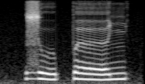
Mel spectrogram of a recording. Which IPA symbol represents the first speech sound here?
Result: z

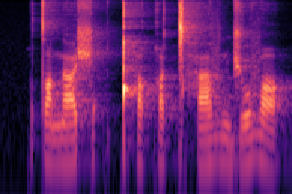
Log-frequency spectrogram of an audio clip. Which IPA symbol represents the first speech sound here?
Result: t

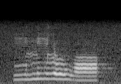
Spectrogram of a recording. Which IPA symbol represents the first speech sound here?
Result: i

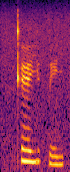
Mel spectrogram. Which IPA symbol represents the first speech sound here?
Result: kʰ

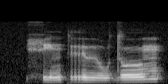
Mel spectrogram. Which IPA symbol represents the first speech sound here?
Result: h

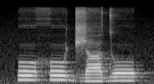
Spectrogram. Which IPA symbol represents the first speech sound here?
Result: o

